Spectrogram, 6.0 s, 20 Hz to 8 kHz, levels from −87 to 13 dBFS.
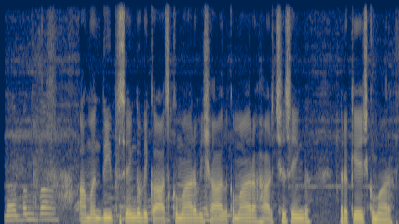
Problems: background conversations at intervals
